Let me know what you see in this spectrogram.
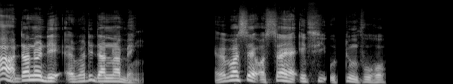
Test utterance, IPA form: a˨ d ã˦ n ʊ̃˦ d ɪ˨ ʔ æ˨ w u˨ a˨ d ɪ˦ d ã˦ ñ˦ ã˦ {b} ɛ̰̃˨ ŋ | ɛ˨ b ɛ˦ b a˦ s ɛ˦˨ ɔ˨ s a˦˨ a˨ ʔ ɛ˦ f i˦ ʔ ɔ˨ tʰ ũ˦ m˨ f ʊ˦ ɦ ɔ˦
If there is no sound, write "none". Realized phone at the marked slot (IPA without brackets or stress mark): b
